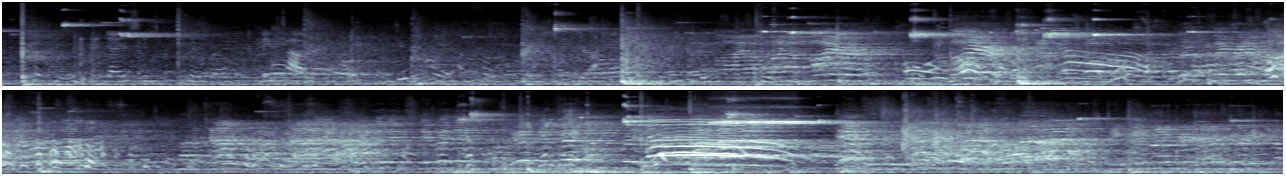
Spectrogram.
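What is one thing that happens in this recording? A ball bounces on a wooden floor in a large echoing hall.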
